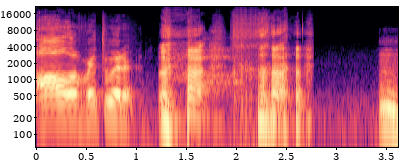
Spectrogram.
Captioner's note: laughs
